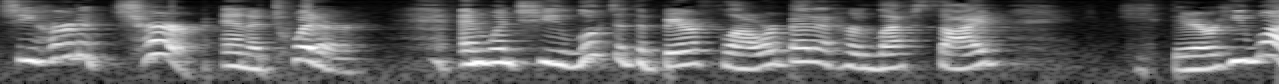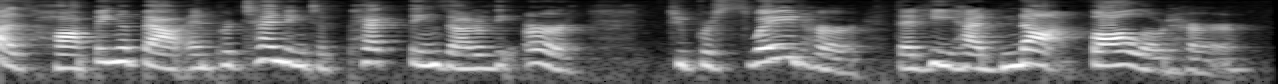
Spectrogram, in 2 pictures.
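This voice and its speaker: A woman's voice: sits high, expressive, normal speed, bright, forceful tone. A woman narrating a children's novel aloud as a storybook reader.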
